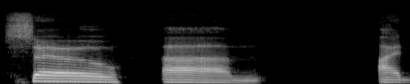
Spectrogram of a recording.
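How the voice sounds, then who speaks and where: In a clean, dry studio recording, a man speaks in a smooth, lowish voice, drawing out his words. He hosts a podcast and, with Spanish as his first language, narrates a long story casually, often restarting, correcting himself, and going off on tangents.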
